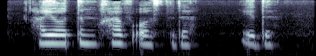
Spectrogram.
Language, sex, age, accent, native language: Uzbek, female, 18-24, Xorazm, Uzbek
